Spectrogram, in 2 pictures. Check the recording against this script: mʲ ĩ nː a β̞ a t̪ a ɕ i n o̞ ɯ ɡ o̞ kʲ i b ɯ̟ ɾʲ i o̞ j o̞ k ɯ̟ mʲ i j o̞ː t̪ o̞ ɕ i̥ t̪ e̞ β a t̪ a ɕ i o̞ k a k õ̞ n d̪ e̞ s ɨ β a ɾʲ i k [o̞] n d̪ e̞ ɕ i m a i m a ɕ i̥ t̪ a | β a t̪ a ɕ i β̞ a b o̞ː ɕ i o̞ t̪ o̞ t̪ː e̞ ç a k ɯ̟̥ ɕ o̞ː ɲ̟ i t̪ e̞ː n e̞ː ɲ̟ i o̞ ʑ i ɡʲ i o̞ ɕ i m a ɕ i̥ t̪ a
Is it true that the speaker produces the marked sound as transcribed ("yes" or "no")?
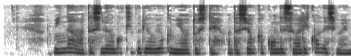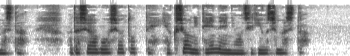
no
